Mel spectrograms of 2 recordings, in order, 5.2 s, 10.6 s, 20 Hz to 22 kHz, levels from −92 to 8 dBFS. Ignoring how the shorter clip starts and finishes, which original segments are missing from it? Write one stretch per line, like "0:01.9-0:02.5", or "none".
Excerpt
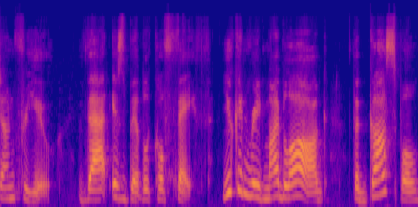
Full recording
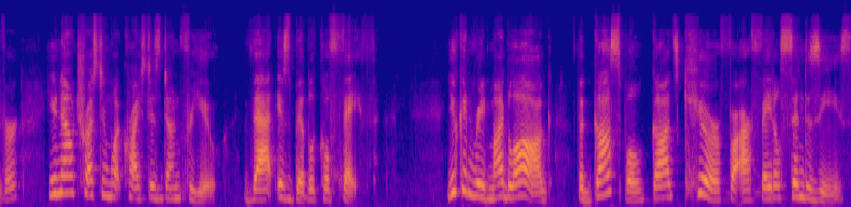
0:04.8-0:05.5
